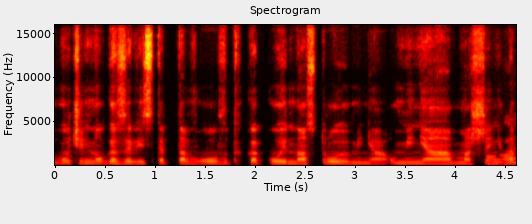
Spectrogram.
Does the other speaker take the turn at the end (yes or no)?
no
